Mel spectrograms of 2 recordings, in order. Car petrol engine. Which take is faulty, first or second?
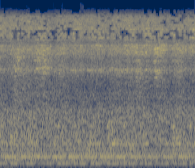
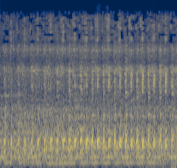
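second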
